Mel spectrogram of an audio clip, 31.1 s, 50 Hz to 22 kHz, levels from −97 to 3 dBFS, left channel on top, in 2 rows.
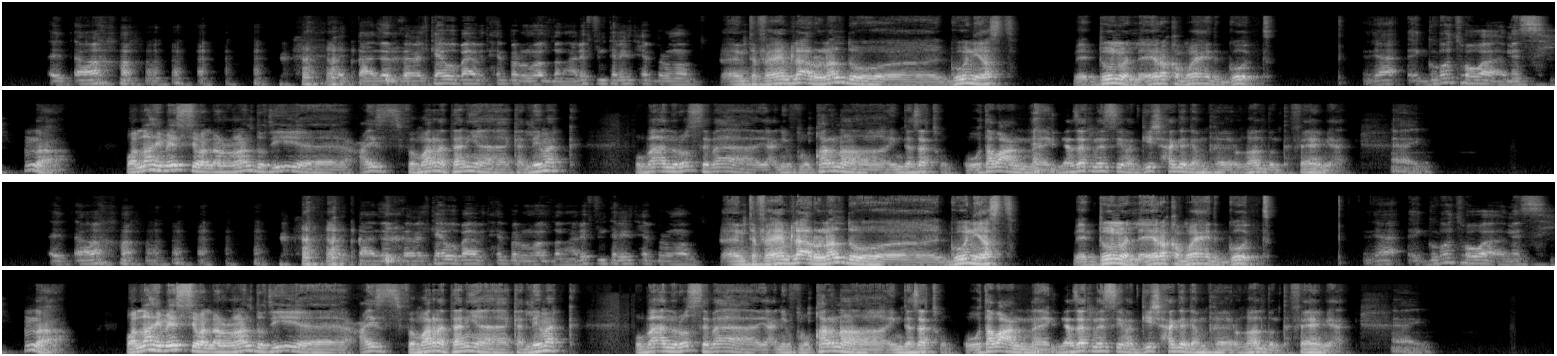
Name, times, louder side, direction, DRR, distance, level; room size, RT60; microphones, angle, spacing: voice 1, 0.5-2.1 2.5-2.6 2.9-6.9 13.6-15.5 25.8-25.9 29.4-29.8, left 2 dB, 80° left, 1.3 m, -35 dB
voice 2, 3.0-3.4 7.2-10.0 10.7-12.6 15.8-16.2 16.8-21.2 21.9-28.9, right 5 dB, 30° right, 0.3 m, -23 dB
3.9 x 2.1 x 2.5 m
head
